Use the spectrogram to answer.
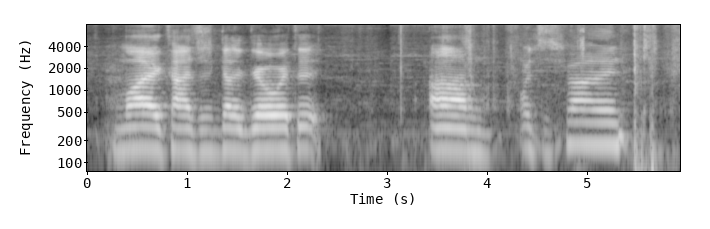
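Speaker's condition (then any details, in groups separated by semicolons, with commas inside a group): Cerebral palsy; affects legs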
